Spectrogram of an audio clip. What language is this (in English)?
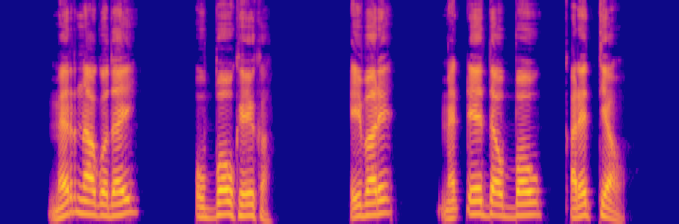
Dawro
